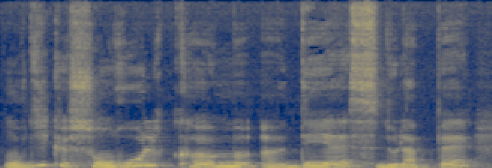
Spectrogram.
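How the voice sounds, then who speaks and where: A woman giving a casual tarot reading, thinking aloud with frequent fillers and slipping into soft whispery asides. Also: on the high side, measured pace. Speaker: tarot reader.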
